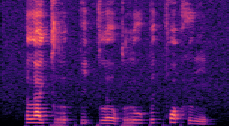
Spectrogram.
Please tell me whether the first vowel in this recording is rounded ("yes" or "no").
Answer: no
